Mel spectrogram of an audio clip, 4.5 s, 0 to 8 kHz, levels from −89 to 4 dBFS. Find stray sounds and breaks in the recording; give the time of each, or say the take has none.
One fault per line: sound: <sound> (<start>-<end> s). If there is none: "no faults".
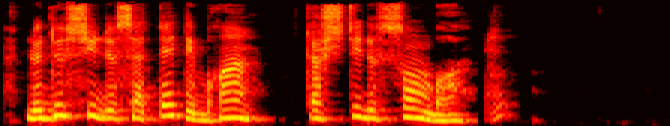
sound: throat clearing (3.2-3.5 s)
